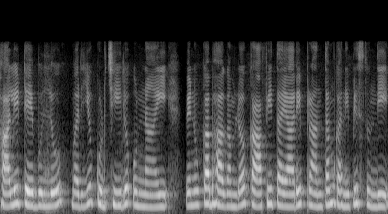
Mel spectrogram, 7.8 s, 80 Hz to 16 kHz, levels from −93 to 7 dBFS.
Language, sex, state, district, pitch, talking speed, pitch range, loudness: Telugu, female, Telangana, Hyderabad, 230 Hz, 85 wpm, 215-245 Hz, -18 LUFS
